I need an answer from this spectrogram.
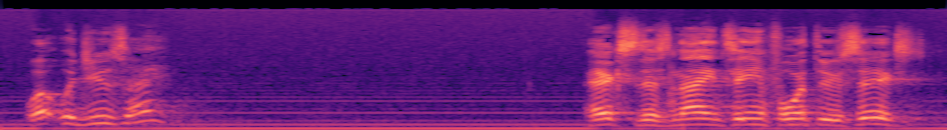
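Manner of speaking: ordinary talk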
